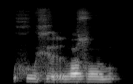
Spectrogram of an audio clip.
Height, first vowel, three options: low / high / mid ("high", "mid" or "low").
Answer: high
